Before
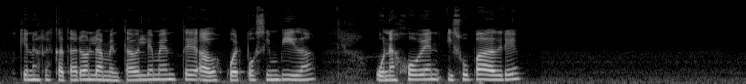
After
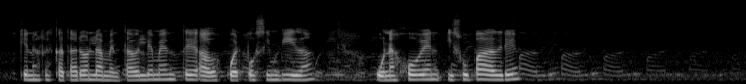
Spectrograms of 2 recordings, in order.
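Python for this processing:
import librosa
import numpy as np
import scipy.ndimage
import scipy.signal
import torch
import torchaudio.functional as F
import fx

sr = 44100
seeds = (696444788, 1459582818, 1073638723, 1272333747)

y = fx.cabinet(x, sr, low_hz=260.0, low_slope=24, high_hz=7400.0, hz=(280.0, 420.0, 680.0, 3200.0), db=(-4, 7, -5, -5))
y = fx.echo_warbled(y, sr, ms=426, feedback_pct=64, rate_hz=2.8, cents=103, wet_db=-23.5)
y = y * librosa.db_to_amplitude(-3.5)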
